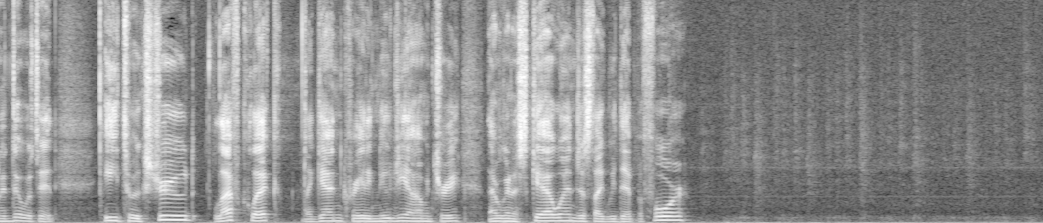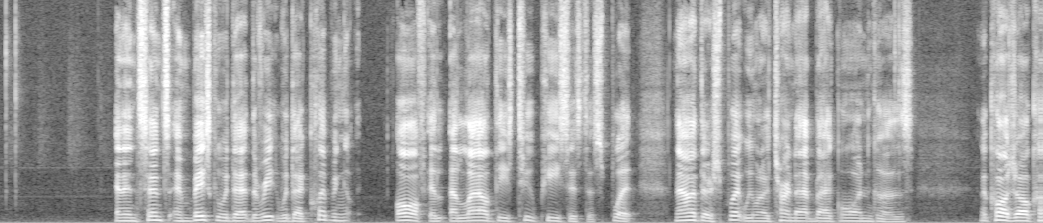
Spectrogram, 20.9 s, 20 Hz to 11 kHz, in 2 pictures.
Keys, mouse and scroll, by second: 1.1 e, 5.1 s, 19.4-20.8 drag, 20.6 middle click, 20.6 right click.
